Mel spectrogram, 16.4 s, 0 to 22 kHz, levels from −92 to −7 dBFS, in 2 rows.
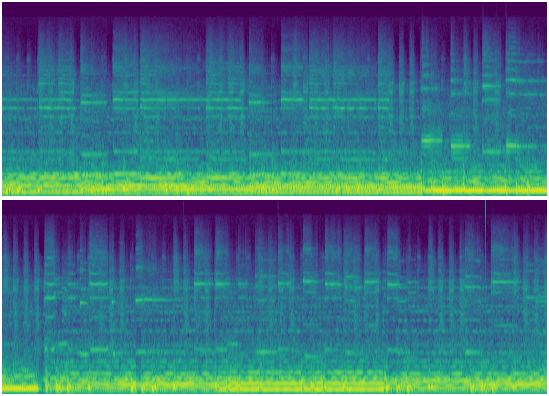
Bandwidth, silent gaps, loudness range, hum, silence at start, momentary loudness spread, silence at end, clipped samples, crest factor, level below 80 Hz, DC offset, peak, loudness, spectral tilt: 9.2 kHz; none; 2 LU; none; 0 s; 4 LU; 0 s; under 0.1%; 10 dB; -36 dBFS; under 0.1%; -6 dBFS; -18 LUFS; -8 dB/octave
